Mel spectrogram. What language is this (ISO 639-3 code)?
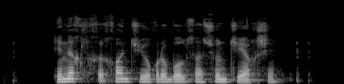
uig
